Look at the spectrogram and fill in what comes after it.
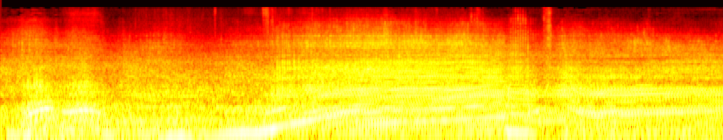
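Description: A car engine revving hard: its pitch climbs about two seconds in and holds high, drops briefly near five seconds, then rises again.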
